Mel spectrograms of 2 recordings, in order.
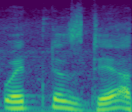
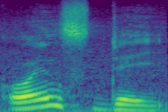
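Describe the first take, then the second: First: Three syllables, with the middle d sounded. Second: Two syllables, with no middle d sound. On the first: The speaker calls it wrong. "একটি ভুল উচ্চারণ করতাম" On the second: The speaker calls it right. "আমরা এটা উচ্চারণ করবো এখন থেকে"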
